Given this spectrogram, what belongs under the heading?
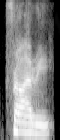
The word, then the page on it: friary: Indian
